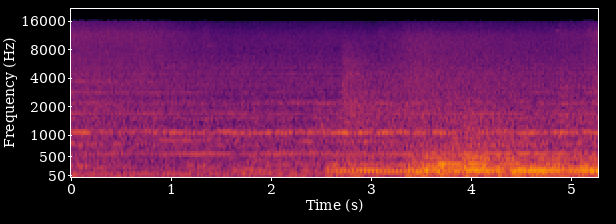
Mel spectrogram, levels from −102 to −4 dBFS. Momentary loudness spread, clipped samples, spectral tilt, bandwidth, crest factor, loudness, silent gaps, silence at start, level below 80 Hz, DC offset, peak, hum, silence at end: 14 LU; under 0.1%; -6 dB/octave; 16 kHz; 16 dB; -37 LUFS; none; 0 s; -50 dBFS; under 0.1%; -20 dBFS; none; 0 s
